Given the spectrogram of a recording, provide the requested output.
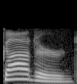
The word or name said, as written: Goddard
